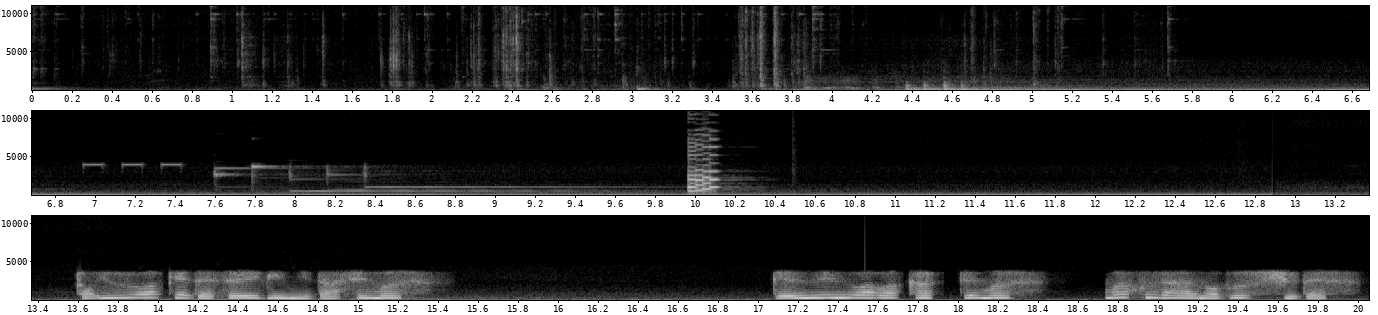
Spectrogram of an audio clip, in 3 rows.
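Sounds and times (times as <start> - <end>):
car keys jangling: 0.0 - 6.2
car engine starting and idling: 2.3 - 20.0
short electronic beeps: 10.0 - 10.4.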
